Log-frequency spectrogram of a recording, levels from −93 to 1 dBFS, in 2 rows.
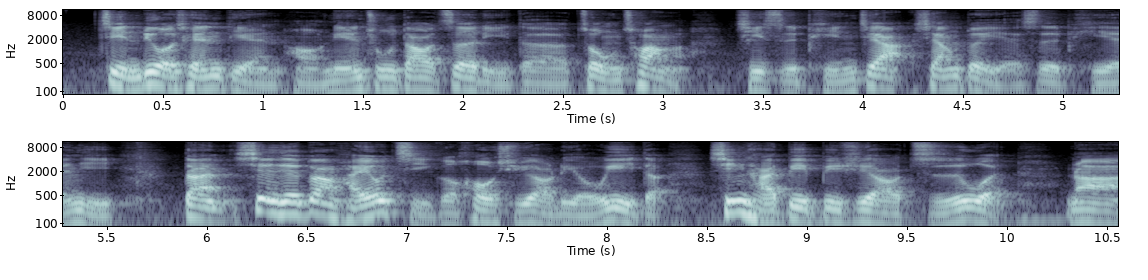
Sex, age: male, 40-59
